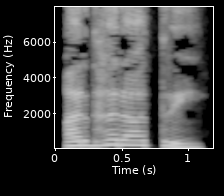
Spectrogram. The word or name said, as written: ಆರ್ತರೌದ್ರ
